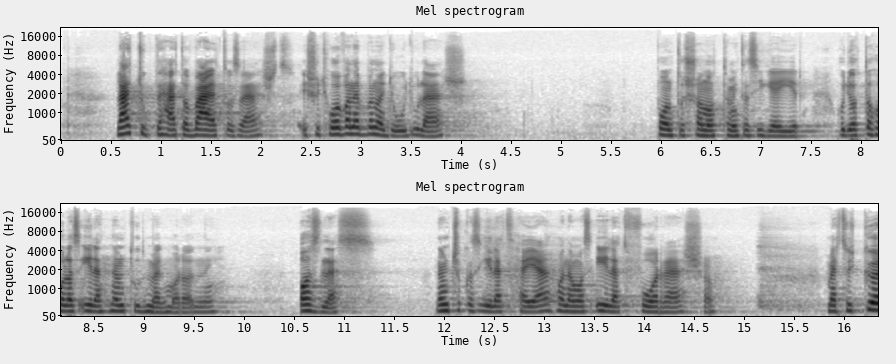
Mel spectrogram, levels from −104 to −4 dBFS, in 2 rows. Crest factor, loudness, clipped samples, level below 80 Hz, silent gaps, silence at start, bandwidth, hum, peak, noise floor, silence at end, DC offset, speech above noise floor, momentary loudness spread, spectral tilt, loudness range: 26 dB; -25 LUFS; under 0.1%; -66 dBFS; none; 0.55 s; 19 kHz; none; 0 dBFS; -69 dBFS; 0 s; under 0.1%; 45 dB; 17 LU; -4.5 dB/octave; 7 LU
